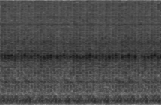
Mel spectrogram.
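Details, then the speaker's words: Isuzu Panther Miyabi diesel after engine overhaul, hot, idling steady and even with a crisp, regular clatter and a faint high tone; no smoke from the oil filler cap or exhaust; normal diesel idle. "enak ya suara mesinnya e mesin panas suaranya bunyinya tambah renyah"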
